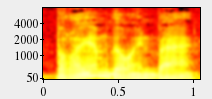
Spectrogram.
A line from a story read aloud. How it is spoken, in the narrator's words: answered Dan, in a rather hurt voice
